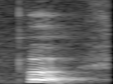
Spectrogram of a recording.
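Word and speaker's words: peux: bit right pronounce it pull so just because I added an X at the end doesn't mean you have to suddenly pronounce the X don't pronounce the X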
